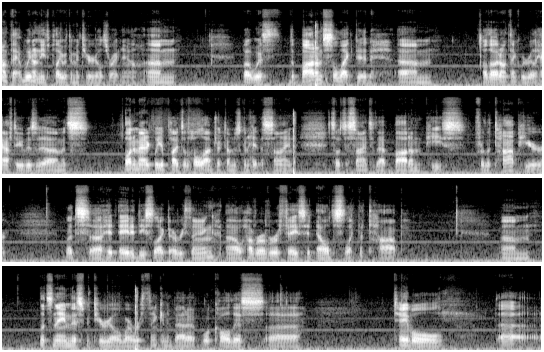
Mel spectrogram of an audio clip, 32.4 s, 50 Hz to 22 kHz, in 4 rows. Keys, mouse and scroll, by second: 4.6 click, 12.3 click, 18.5 a, 21.2 l, 26.2 click.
